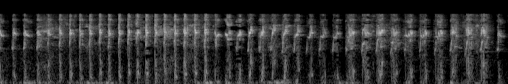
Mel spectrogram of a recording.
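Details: Ngekek of a lovebird, which calls for roughly 30 seconds with head lifted upward: rapid, unbroken series of shrill, rasping high notes repeated at an even rhythm throughout.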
